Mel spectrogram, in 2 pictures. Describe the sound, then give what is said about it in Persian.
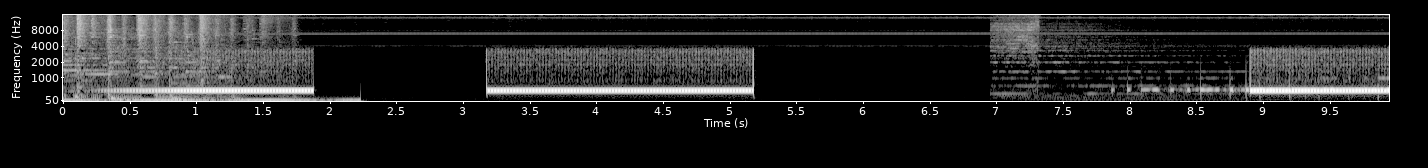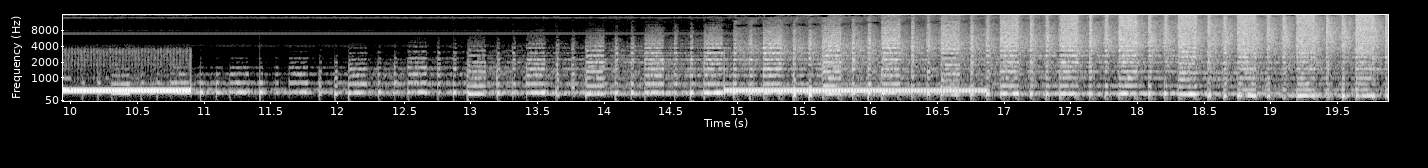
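A steady, mid-pitched telephone dial tone sounds in repeated two-second bursts with pauses between them, while dense electronic music swells underneath and grows louder through the second half. “ارتباط بگیریم.”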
